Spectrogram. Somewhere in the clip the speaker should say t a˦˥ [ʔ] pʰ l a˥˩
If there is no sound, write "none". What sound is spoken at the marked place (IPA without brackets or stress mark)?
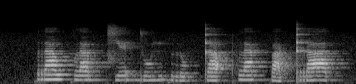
ʔ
